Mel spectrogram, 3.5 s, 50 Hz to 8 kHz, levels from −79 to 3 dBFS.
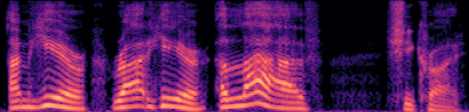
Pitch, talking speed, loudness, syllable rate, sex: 175 Hz, 100 wpm, -16 LUFS, 4.1 syllables/s, male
